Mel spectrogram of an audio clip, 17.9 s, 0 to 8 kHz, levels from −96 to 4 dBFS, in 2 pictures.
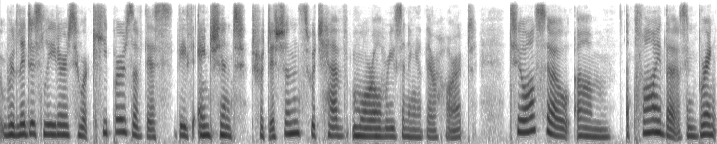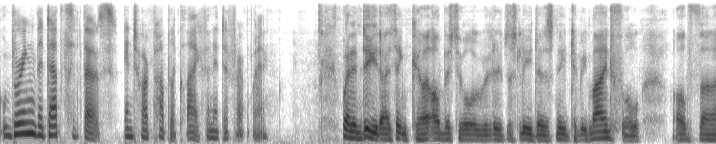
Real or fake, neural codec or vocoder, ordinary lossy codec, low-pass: fake; codec, 24 kHz, 3 kbps, HILCodec; Opus, 64 kbps; 7.2 kHz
